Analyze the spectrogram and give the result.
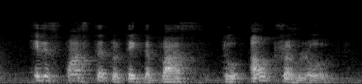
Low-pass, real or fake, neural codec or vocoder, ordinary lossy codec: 7.2 kHz; fake; vocoder, 24 kHz, 100 mel bands, Vocos; AAC, 32 kbps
